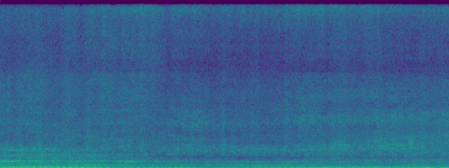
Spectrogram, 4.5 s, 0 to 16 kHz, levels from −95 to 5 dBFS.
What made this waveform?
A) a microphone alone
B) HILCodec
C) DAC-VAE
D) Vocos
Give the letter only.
C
